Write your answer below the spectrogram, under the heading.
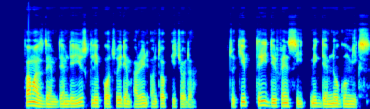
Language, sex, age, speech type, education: Nigerian Pidgin, male, 30-45, spontaneous, tertiary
